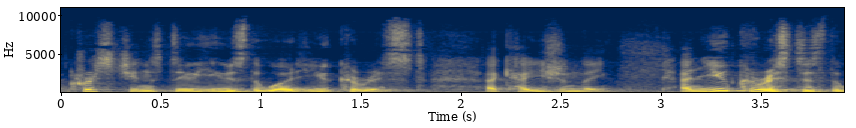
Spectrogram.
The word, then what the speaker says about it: Eucharist: is really interesting it uses a word that's pronounced Eucharist Eucharist and we get an English word from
